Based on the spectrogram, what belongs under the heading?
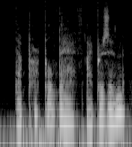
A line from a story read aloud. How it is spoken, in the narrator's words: whispered Hiccup shakily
